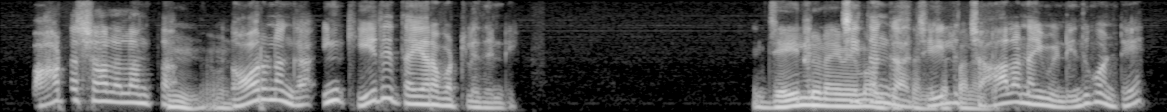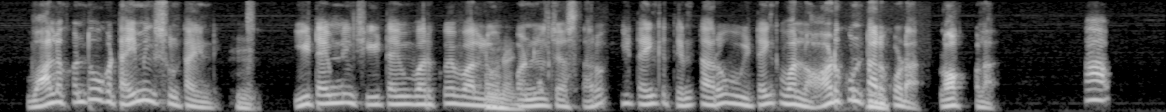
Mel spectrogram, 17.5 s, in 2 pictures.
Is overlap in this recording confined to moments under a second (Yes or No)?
No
